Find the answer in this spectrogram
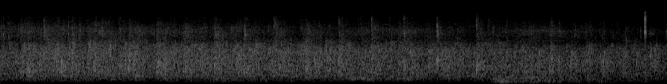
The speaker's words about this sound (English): How about giving a round of applause for these guys, huh?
